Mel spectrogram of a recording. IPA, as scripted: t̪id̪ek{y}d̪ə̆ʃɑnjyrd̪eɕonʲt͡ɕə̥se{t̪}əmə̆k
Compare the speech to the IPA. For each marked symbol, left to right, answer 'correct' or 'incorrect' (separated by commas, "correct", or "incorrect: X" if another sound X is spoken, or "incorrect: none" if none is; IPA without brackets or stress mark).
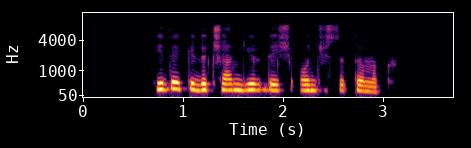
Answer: correct, correct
